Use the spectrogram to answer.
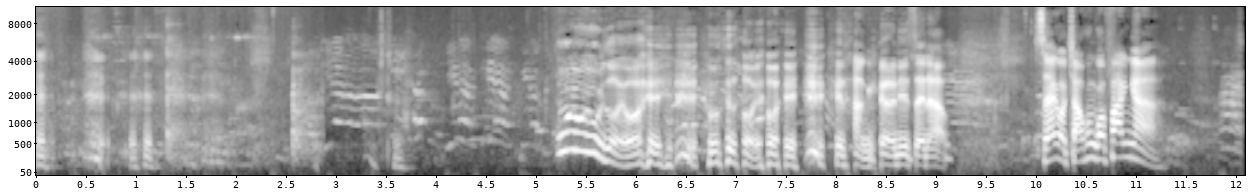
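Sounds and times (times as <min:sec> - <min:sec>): children crying out in play: 0:01.9 - 0:06.2, 0:11.5 - 0:12.0.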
